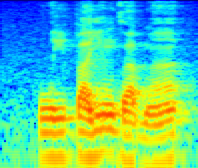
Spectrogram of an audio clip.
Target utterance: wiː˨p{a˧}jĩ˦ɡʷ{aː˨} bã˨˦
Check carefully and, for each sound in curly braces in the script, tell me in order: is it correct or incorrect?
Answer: correct, correct

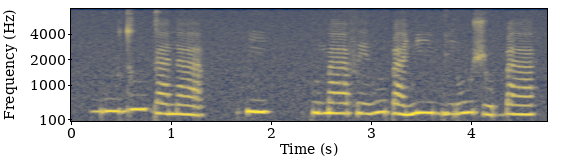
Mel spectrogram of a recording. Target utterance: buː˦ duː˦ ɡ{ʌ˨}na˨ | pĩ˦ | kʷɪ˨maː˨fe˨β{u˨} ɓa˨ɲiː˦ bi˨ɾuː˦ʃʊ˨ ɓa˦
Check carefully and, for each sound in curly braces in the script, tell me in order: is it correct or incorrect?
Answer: incorrect, incorrect

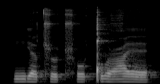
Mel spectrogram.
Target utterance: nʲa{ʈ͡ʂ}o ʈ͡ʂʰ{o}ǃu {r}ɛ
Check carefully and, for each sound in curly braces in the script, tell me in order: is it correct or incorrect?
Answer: correct, correct, incorrect

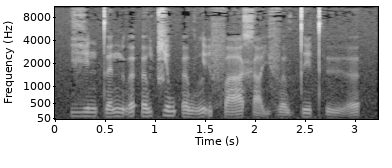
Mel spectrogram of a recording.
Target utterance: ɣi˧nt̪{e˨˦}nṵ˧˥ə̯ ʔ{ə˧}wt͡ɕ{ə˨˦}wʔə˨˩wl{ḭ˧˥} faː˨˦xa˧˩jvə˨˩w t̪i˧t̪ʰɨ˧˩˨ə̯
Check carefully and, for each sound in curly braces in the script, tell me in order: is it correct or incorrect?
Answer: incorrect, incorrect, incorrect, correct

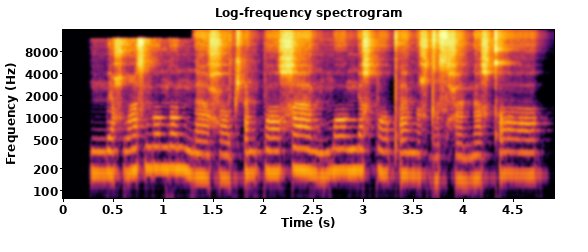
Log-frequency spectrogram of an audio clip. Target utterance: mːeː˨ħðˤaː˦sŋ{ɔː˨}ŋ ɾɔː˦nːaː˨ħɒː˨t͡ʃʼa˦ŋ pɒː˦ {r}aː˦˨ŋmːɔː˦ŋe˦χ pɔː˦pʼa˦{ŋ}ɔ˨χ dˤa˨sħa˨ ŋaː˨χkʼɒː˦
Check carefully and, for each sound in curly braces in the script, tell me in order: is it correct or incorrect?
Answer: incorrect, incorrect, correct

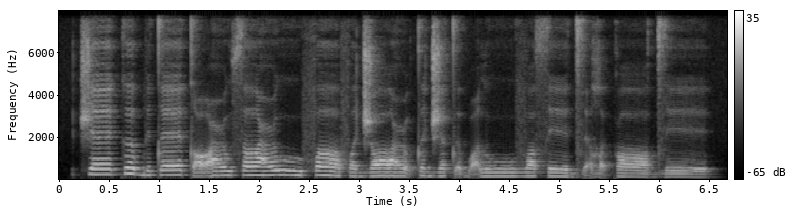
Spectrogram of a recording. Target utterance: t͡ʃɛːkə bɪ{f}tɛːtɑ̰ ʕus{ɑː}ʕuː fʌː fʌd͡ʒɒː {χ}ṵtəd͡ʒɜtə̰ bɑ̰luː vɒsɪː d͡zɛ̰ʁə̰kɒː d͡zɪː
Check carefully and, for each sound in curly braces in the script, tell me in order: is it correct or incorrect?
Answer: incorrect, incorrect, incorrect

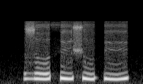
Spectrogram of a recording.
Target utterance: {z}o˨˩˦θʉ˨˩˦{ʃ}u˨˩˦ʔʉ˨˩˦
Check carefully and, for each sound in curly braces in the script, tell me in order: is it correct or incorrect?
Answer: correct, correct

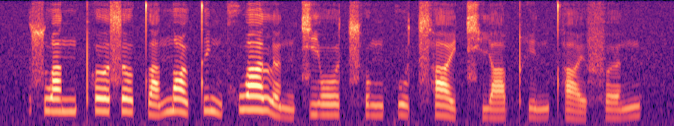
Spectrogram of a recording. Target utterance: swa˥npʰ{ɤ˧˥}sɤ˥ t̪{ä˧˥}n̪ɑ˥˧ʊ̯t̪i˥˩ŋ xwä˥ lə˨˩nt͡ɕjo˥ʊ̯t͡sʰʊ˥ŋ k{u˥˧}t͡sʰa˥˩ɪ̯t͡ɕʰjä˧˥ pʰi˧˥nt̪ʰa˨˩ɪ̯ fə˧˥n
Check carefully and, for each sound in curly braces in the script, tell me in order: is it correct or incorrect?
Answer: incorrect, correct, correct

